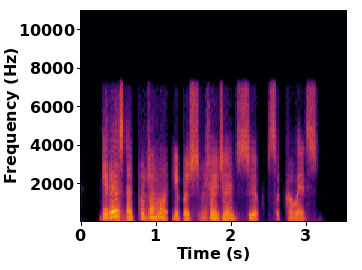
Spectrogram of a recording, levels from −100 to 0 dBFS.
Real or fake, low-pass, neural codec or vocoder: fake; 7.2 kHz; codec, 16 kHz, 0.5 kbps, FreqCodec, smaller model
